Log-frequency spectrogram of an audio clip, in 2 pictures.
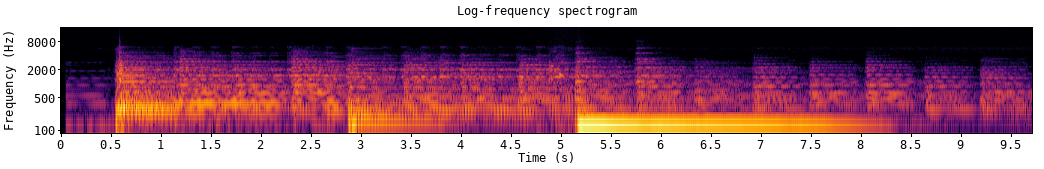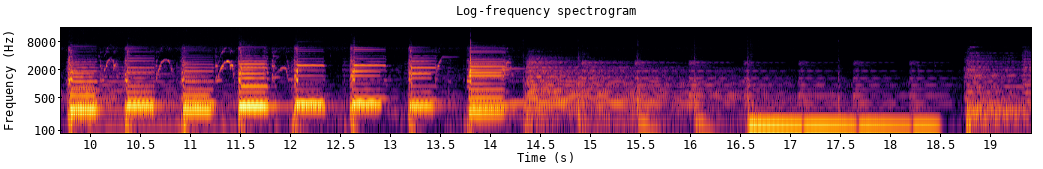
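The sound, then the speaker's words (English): A second piano in a session recording, its microphone placed far too close, plays with a gritty, distorted, close-up, bluesy tone: punchy repeated chords over sustained low bass notes, loud and upfront with no voices. “Yeah, and that second piano's got kind of some distortion on it. It's like the microphone's way too close, so it gets a cool effect.”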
